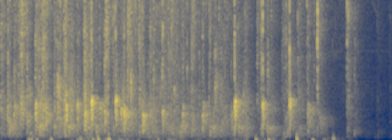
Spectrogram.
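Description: A crowd applauds with dense, overlapping claps that rise quickly, sustain, and then thin into a few scattered sharp claps before cutting off into silence near the end.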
